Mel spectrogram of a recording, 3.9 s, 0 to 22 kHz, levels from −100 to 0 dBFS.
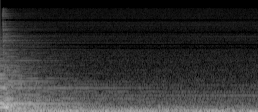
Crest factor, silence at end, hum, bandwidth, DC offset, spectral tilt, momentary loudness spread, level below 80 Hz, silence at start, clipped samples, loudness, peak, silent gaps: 18 dB; 0 s; none; 16.5 kHz; under 0.1%; -7.5 dB/octave; 10 LU; -42 dBFS; 0 s; under 0.1%; -42 LUFS; -20 dBFS; none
